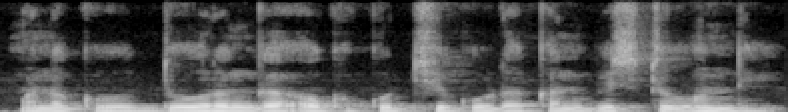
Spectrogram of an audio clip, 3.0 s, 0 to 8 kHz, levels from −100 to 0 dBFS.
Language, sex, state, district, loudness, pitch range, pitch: Telugu, male, Telangana, Mahabubabad, -17 LUFS, 125-130 Hz, 130 Hz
